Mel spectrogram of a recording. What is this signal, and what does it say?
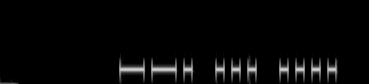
Morse code, heard as a keyed tone, about 16 wpm, 700 Hz. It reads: GSH
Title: USA Call Sign Postfixes - 3 Letters 15wpm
